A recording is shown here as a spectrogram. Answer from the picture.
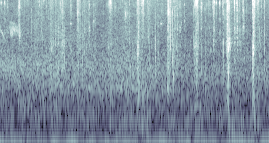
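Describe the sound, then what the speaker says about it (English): Player character walking at increased speed in Escape From Tarkov, a run of quick, fairly close footstep thuds and scuffs in a steady rhythm, moderately loud against a low background, no talk. "as we increase the speed of walking, the footsteps also increase in noise"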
